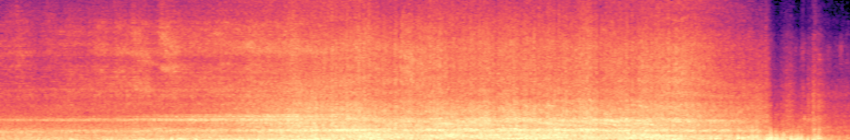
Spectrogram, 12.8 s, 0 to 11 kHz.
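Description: Class 377 Electrostar electric multiple unit passing through at about 70–80 mph: a rush of wheels on rail and air that builds as it nears and holds loud while the carriages go by, with a steady high whine over it. The sound drops off sharply near the end.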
